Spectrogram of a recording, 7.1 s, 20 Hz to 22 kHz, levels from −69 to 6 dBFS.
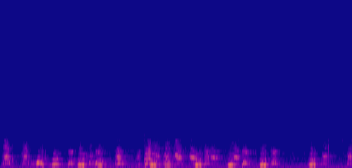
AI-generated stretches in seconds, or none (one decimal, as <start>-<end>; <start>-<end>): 2.6-3.5; 4.6-6.1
